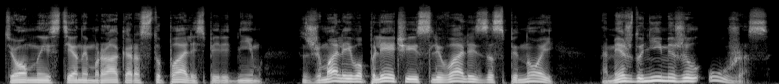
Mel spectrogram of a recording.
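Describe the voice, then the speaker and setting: A man's voice: lowish voice, a little mellow, no room sound, studio quality. A man narrating a horror adventure audiobook in a suspenseful, theatrical manner. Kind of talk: dramatic scripted narration of a horror adventure story.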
